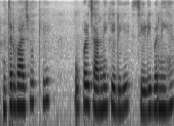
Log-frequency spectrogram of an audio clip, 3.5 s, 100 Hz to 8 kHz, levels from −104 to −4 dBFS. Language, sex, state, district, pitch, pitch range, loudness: Hindi, female, Haryana, Rohtak, 195 Hz, 185-210 Hz, -17 LUFS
